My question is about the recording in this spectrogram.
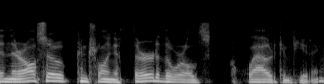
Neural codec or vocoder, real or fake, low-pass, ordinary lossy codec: none; real; 7.2 kHz; Opus, 24 kbps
